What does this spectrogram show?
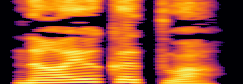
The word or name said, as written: ನಾಯಕತ್ವ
